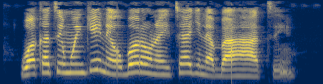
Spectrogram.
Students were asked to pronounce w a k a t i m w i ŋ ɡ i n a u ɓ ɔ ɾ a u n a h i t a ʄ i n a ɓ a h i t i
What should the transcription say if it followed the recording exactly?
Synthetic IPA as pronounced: w a k a t i m w i ŋ ɡ i n ɛ u ɓ ɔ ɾ a u n a h i t a ʄ i n a ɓ a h a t i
